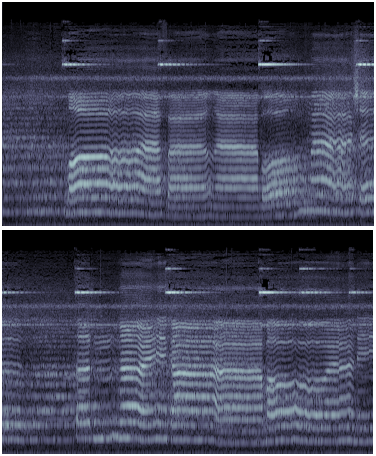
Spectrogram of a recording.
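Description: A voice chanting a Buddhist invocation in several long phrases of held, slowly wavering notes.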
